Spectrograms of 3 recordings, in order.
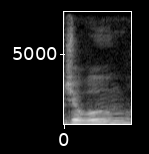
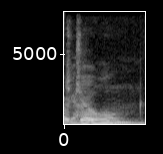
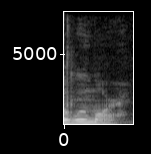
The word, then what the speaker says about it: Jawum: It's pronounced Jawoom or Jawum. Jawum. Yeah, it's not a Woomor.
